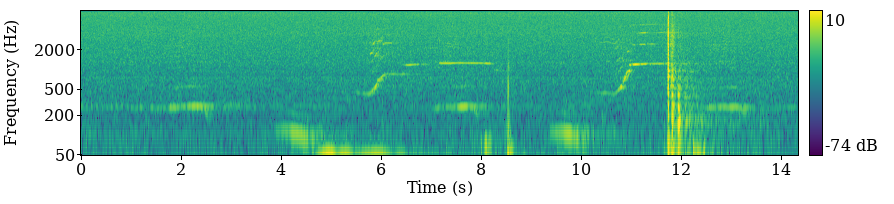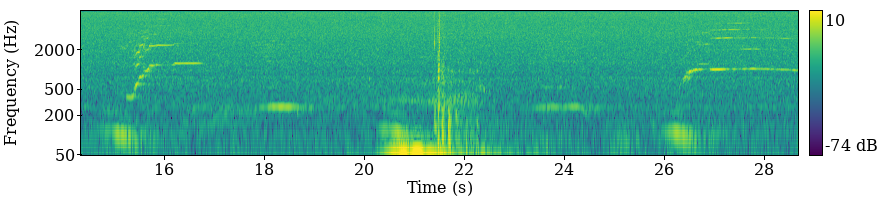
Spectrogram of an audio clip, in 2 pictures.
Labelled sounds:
5.8	6.8	humpback whale, 0.80 to 2.8 kHz
7.2	8.0	humpback whale, 1.2 to 1.4 kHz
10.4	11.7	humpback whale, 1.1 to 5.0 kHz
15.5	16.8	humpback whale, 0.80 to 2.6 kHz
26.4	27.9	humpback whale, 0.80 to 5.2 kHz
28.3	28.6	humpback whale, 2.9 to 3.0 kHz

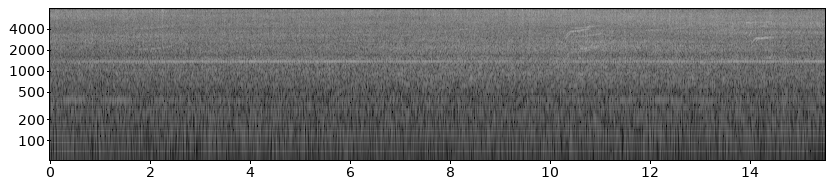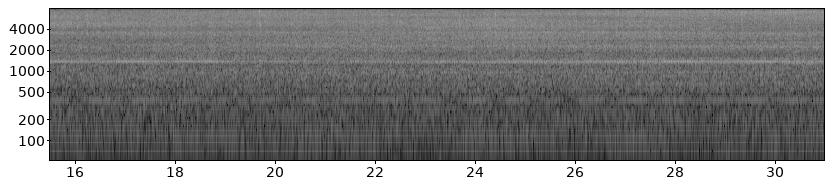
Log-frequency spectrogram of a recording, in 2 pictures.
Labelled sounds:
13.8	14.5	killer whale, 2.1 to 5.1 kHz

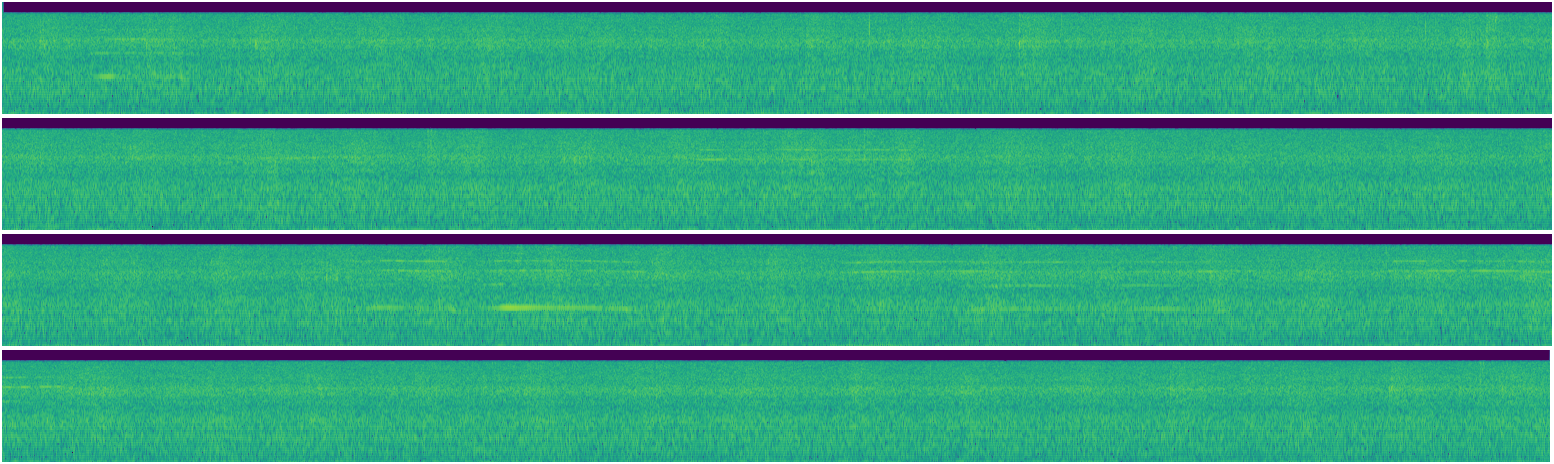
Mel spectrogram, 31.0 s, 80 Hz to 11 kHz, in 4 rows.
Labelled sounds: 0.4	1.0	killer whale, southern resident, K pod, call S16, 0.93 to 5.0 kHz
11.1	12.3	killer whale, southern resident, K pod, call S17, 2.8 to 5.4 kHz

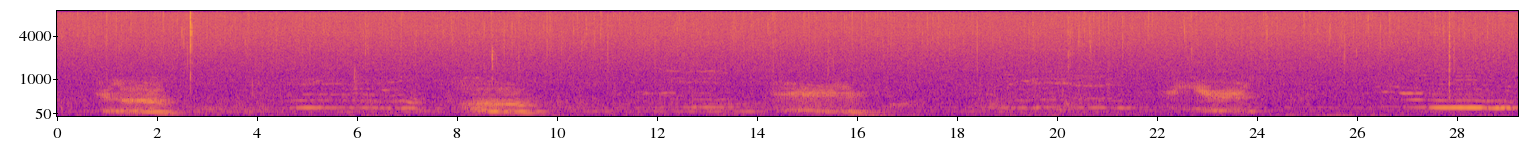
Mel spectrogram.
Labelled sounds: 12.2	12.5	humpback whale, 1.3 to 1.4 kHz
12.9	13.2	humpback whale, 1.3 to 1.4 kHz
19.3	19.6	humpback whale, 0.81 to 1.0 kHz

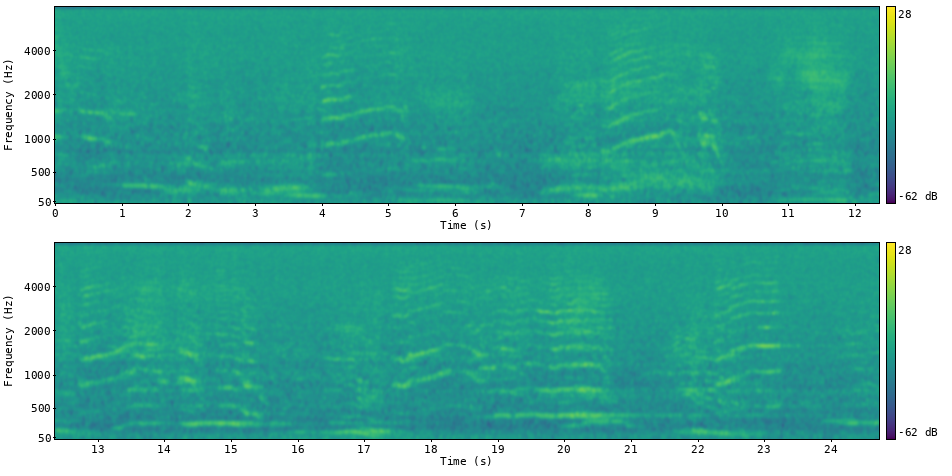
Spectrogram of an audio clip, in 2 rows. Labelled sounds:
0.4	0.9	humpback whale, 1.3 to 3.6 kHz
4.0	5.1	humpback whale, 0.90 to 3.8 kHz
8.3	10.0	humpback whale, 0.80 to 4.2 kHz
12.7	14.5	humpback whale, 0.80 to 4.1 kHz
16.4	20.4	humpback whale, 0.80 to 4.3 kHz
22.2	23.3	humpback whale, 0.80 to 5.9 kHz

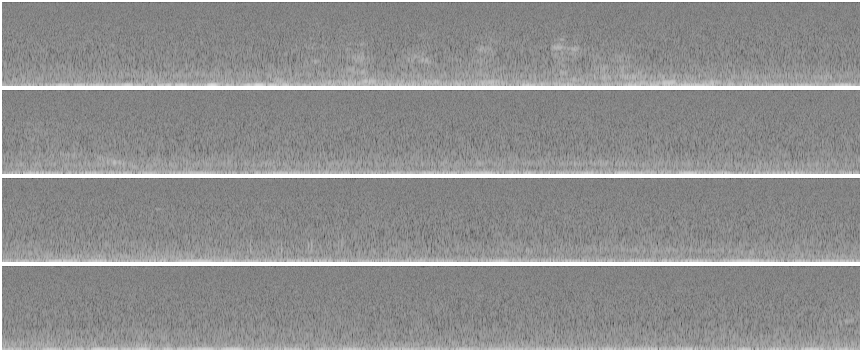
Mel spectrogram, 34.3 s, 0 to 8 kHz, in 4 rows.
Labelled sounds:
5.5	5.8	humpback whale, 1.2 to 1.7 kHz

